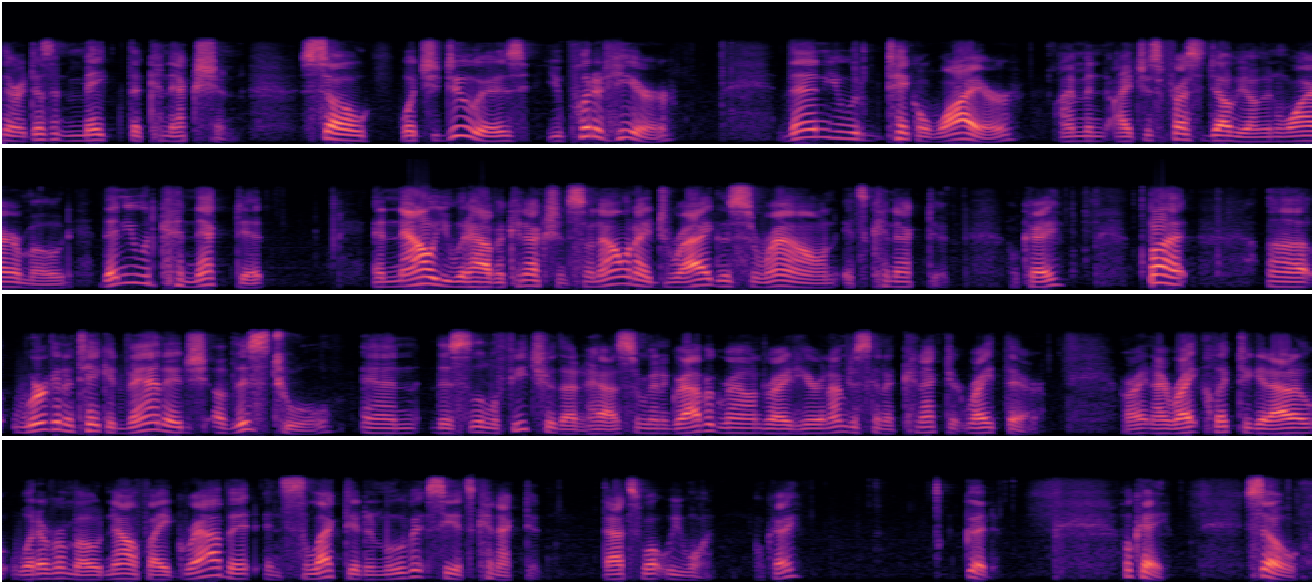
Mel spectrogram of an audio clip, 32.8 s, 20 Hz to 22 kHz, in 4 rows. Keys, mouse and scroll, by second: 3.4 click, 4.4 Escape, 5.2 w, 8.3 click, 9.7 right click, 11.6 click, 14.7 ctrl+z, 19.3 click, 22.9 right click, 25.2 click, 31.8 right click, 32.5 ctrl+s.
